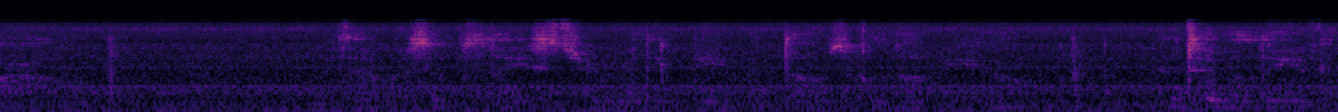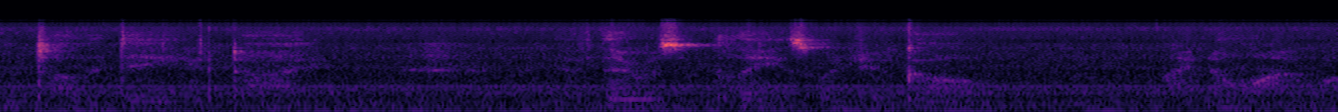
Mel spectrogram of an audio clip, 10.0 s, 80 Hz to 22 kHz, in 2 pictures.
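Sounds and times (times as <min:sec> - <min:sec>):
faint electrical whine: 0:00.0 - 0:10.0
woman whispering softly: 0:01.3 - 0:06.3, 0:07.2 - 0:08.8, 0:09.4 - 0:10.0.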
